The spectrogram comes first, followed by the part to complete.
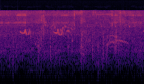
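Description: Quiet open-air ambience with a few faint, brief high chirps and soft rustles.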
